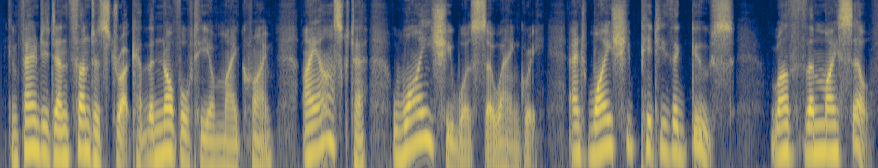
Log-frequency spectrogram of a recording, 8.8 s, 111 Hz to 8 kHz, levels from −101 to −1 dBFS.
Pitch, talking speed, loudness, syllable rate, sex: 155 Hz, 180 wpm, -20 LUFS, 5.2 syllables/s, male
